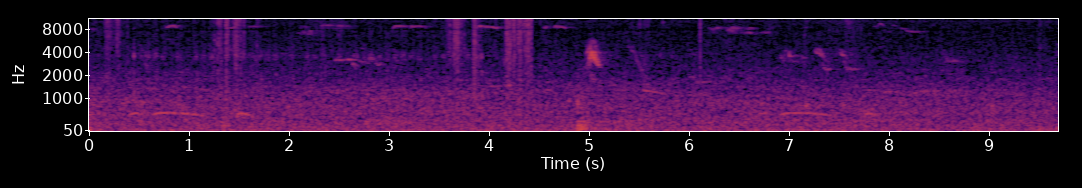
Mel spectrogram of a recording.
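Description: Near silence: a quiet outdoor background with a few faint, distant bird chirps and a handful of soft ticks near the middle.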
